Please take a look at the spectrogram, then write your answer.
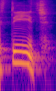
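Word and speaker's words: stitch: तरह देखिए स्नैच छीनना तो देखिए टी यहां प साइलेंट कैसे होता है तो जब भी टी सीच एक साथ आए तो तो टी साइलेंट होता है आइए और भी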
